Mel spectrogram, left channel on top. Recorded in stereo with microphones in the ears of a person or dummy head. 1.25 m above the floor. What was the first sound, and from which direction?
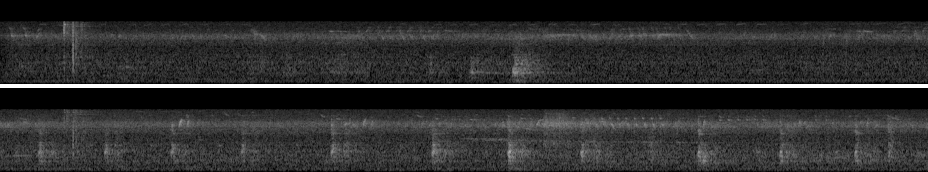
A dropped coin, 80° left.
